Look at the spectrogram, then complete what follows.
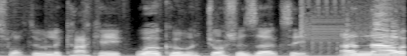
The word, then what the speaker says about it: Zirkzee: We've had a stormer here in Joshua Zirkzee there. That's how you pronounce it right there. Zirkzee, I presume, from Bologna right here.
